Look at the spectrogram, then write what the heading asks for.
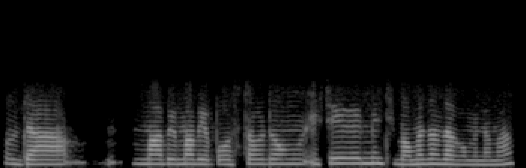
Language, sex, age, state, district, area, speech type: Bodo, female, 30-45, Assam, Kokrajhar, rural, conversation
